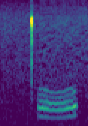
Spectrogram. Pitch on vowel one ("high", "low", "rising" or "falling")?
low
